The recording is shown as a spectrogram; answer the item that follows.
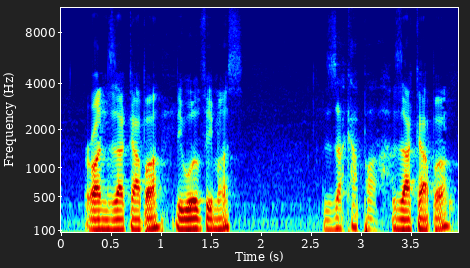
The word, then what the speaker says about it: Zacapa: This Botran is from the same distillery as the Ron Zacapa, the world famous Zacapa. So apparently it's I believe it's pronounced Sakapa. distilled 7,000 miles or something.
